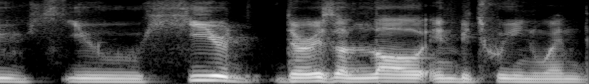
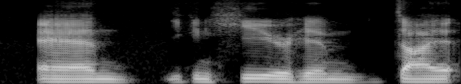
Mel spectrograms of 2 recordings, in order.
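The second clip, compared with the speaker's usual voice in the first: normal talking voice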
